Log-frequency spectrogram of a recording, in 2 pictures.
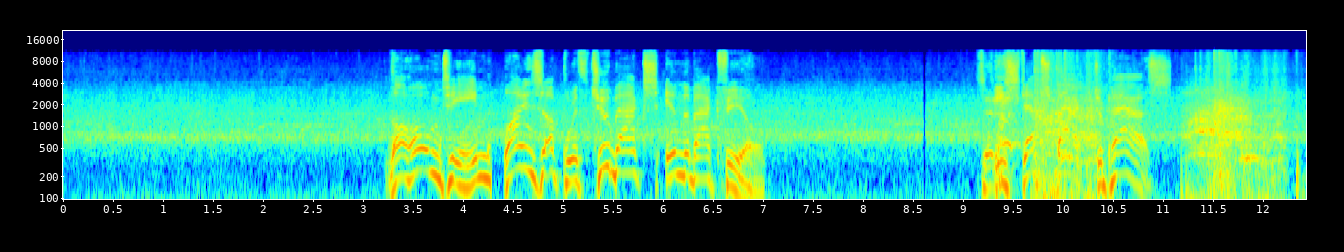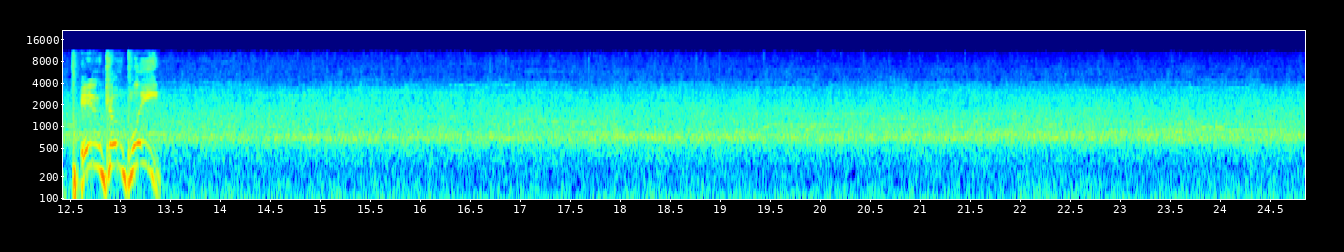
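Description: A stadium crowd murmurs steadily in the distance.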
